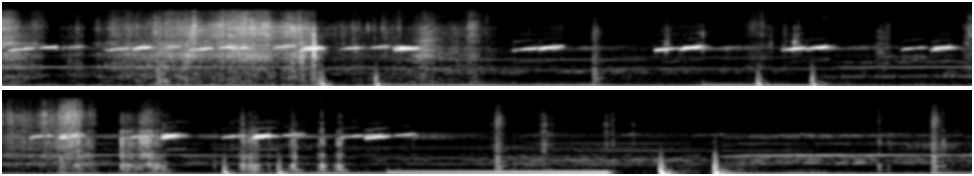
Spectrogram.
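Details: Spring peepers still chorusing in light mist at an American toad breeding site in Potter County, northern Pennsylvania, where the toads seem to have already bred: short rising whistled peeps overlapping from several frogs.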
